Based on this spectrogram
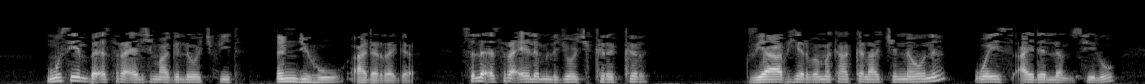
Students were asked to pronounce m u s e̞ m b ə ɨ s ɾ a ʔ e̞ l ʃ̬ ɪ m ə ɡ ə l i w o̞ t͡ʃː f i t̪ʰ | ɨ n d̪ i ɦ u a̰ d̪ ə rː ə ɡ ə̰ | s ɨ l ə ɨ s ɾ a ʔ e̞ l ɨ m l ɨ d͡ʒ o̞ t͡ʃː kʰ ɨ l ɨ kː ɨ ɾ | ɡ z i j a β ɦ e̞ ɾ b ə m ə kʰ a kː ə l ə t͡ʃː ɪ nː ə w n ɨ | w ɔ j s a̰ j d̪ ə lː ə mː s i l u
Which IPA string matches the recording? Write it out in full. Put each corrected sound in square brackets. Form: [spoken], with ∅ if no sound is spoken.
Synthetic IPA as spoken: m u s e̞ m b ə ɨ s ɾ a ʔ e̞ l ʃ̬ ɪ m [a] ɡ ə l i w o̞ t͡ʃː f i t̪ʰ | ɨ n d̪ i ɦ u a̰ d̪ ə rː ə ɡ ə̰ | s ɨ l ə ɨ s ɾ a ʔ e̞ l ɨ m l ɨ d͡ʒ o̞ t͡ʃː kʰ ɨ [ɾ] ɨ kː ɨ ɾ | ɡ z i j a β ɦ e̞ ɾ b ə m ə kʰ a kː ə l [a] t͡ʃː ɪ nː ə w n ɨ | w ɔ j s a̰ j d̪ ə lː ə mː s i l u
